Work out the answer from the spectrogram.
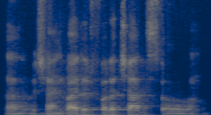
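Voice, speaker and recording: Presenting his startup over a video call, a young man from Denmark and Israel stumbles along with frequent fillers and restarts. He speaks at a normal speed in a lowish, mellow voice, and the audio carries reverb.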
